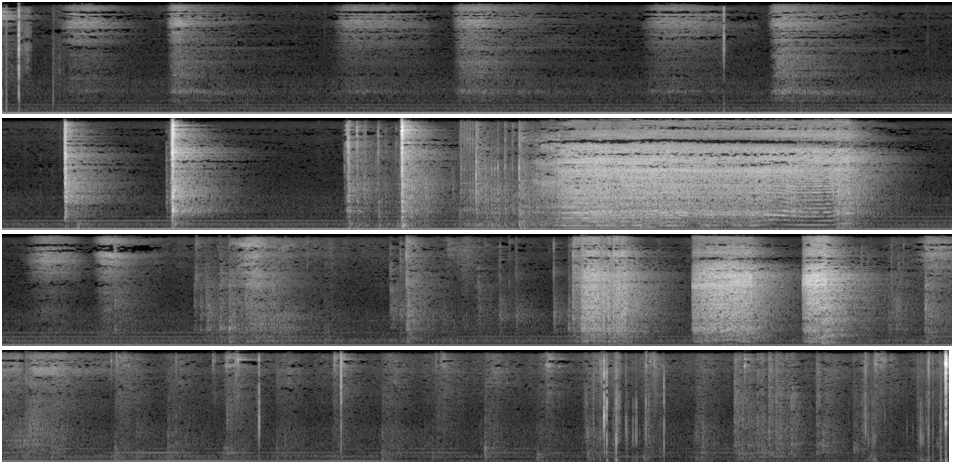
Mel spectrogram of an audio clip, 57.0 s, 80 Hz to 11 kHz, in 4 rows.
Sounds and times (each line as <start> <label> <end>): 0.8 breathing 4.4
5.0 breathing 13.7
19.4 stall door creak 27.7
28.9 breathing 30.9
31.4 stall door creak 33.1
36.8 stall door creak 42.0
41.8 walking 56.9
42.3 breathing 44.9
